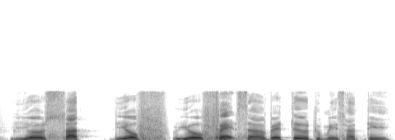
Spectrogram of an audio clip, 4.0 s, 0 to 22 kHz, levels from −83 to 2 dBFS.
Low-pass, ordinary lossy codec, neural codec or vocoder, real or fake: none; none; none; real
